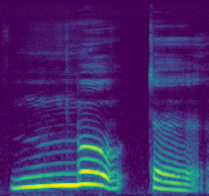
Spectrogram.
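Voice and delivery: loud teaching Moteur; loud model word. Shown as a demonstration. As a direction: call Moteur out to the class. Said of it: "on entend le mo".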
